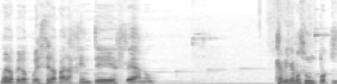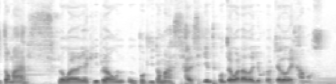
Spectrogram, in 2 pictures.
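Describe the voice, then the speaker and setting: A young man narrates his playthrough of a horror game in a playful way. His voice sits at an ordinary male pitch but jumps into high yelps when startled. Faint guitar music plays behind him. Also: brisk. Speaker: gaming YouTuber. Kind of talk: let's play commentary, reading game text aloud.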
